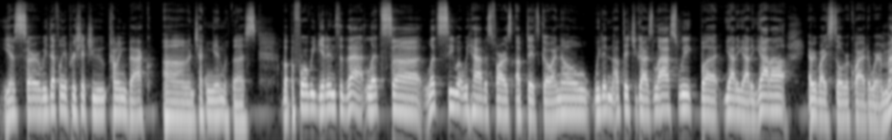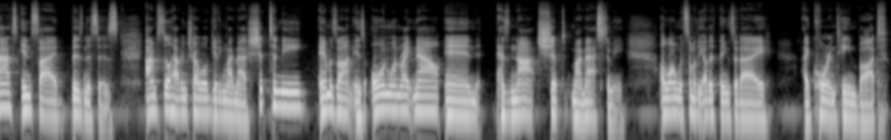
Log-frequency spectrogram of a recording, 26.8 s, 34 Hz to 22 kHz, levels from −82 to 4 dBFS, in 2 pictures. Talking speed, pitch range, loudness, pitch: 200 wpm, 105-130 Hz, -15 LUFS, 120 Hz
